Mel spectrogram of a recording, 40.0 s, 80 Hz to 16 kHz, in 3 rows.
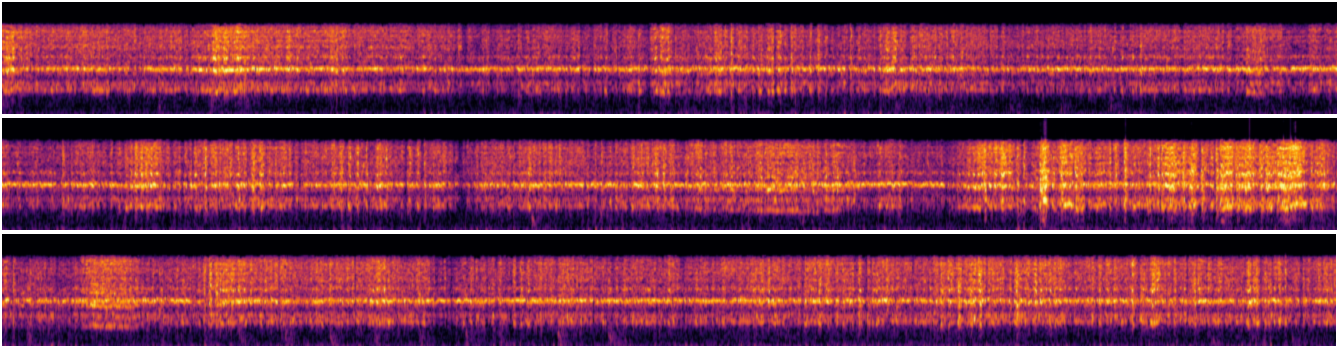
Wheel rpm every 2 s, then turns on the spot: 230, 230, 230, 230, 230, 230, 230, 230, 230, 230, 220, 230, 220, 220, 220, 230, 230, 230, 230, 240.
none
